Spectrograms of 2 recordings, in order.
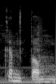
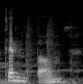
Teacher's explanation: kata kemtom berubah menjadi kata kentom dengan penggantian bunyi konsonan M dengan konsonan N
